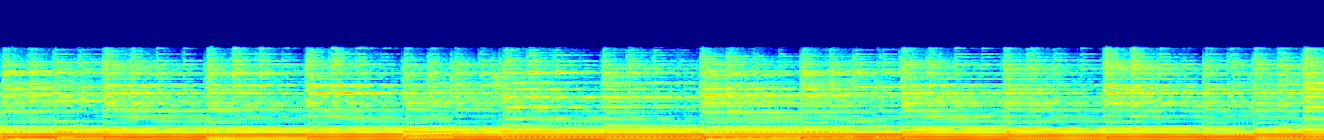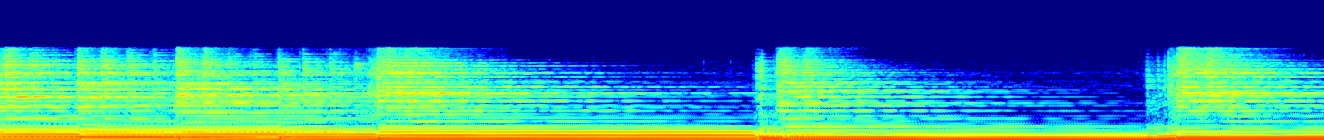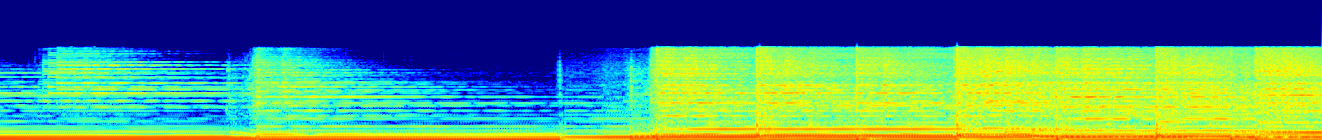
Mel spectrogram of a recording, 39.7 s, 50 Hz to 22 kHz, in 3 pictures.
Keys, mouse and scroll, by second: 0.7 click, 1.0 click, 1.4 click, 2.2 click, 5.0 click, 6.2 click, 11.8 click, 12.5 click, 17.4 click, 17.6 click, 17.9 click, 18.2 click, 18.6 click, 18.9 click, 20.0 click, 22.5 click, 22.8 click, 23.4 click, 25.5 click, 26.7 click, 28.2 click, 29.8 click, 30.2 click, 33.0 click, 34.8 click, 35.3 click, 36.5 click, 37.1 click, 37.5 click, 37.8 click.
